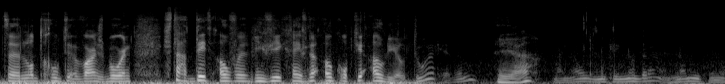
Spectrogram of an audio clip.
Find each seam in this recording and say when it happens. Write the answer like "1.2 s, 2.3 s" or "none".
2.5 s

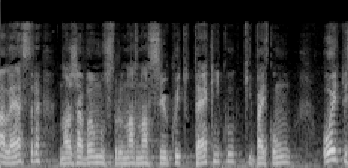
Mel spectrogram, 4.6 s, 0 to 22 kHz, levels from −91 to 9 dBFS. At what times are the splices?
1.5 s, 1.8 s, 3.5 s

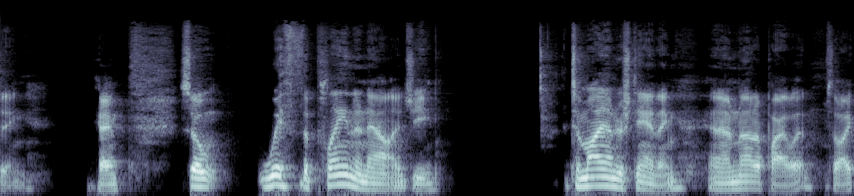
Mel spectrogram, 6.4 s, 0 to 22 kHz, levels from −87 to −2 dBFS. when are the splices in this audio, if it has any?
none

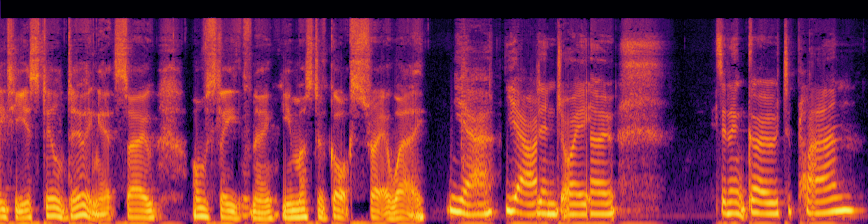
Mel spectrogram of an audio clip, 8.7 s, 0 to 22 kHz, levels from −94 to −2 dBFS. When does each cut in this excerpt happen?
2.5 s, 3.5 s, 5.0 s, 5.4 s, 5.9 s, 7.2 s

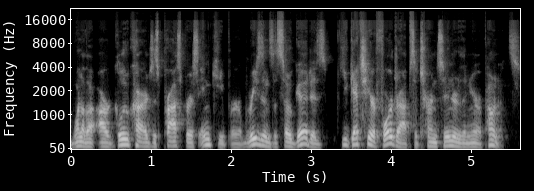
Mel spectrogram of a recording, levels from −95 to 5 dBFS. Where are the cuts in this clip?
2.2 s

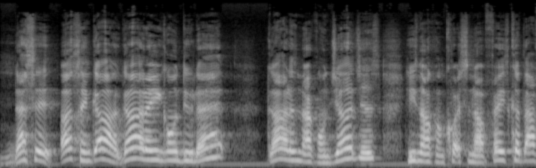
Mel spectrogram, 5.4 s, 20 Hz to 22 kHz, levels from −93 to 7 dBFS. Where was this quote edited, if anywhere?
none

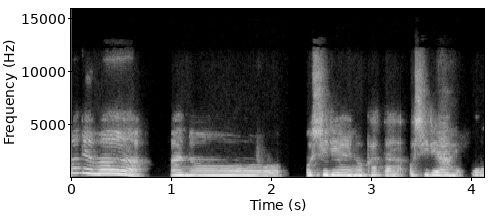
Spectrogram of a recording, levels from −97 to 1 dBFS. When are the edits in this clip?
2.2 s

